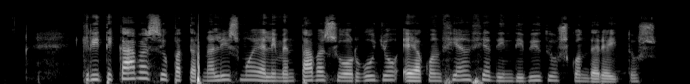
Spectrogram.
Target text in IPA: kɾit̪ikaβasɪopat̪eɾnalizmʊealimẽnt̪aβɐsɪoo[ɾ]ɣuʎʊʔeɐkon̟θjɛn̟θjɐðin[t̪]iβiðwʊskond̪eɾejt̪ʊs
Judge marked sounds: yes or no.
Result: yes, no

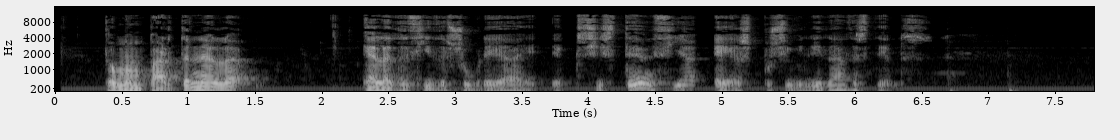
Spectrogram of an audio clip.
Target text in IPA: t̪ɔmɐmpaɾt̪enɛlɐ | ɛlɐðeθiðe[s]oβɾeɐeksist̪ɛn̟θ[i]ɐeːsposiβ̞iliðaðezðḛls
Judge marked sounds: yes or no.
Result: yes, no

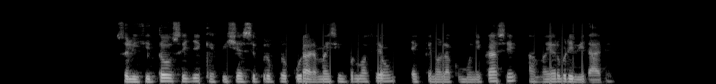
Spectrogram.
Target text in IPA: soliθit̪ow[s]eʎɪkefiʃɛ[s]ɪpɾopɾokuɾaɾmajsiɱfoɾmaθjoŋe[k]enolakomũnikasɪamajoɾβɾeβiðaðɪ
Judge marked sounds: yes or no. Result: yes, yes, yes

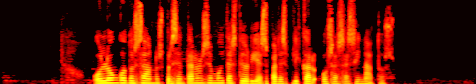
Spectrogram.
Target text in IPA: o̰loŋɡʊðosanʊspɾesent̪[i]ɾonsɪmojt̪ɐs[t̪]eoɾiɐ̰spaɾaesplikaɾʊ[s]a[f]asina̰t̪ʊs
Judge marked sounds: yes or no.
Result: no, yes, yes, no

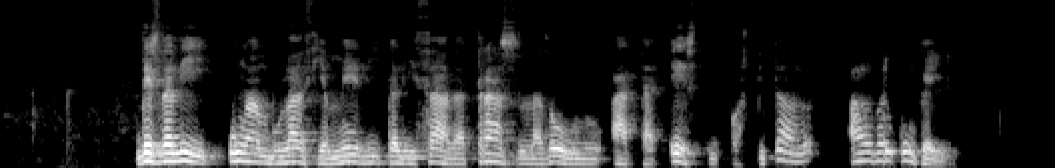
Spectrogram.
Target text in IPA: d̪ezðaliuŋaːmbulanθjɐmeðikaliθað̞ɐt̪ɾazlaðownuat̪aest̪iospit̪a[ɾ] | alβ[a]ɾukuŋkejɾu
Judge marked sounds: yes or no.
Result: no, yes

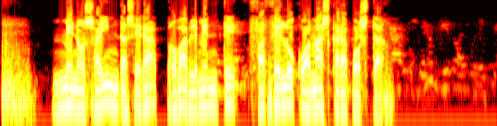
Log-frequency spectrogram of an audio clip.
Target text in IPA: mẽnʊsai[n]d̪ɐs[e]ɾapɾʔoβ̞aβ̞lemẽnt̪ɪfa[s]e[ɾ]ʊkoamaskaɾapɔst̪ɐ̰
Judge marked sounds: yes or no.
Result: yes, yes, no, no

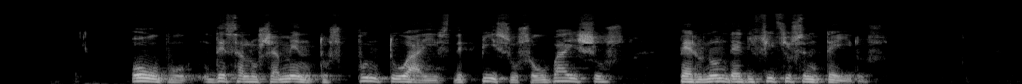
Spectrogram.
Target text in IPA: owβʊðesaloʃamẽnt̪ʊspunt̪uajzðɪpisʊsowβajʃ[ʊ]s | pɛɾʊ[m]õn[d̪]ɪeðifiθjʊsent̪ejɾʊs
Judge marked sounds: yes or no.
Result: yes, no, yes

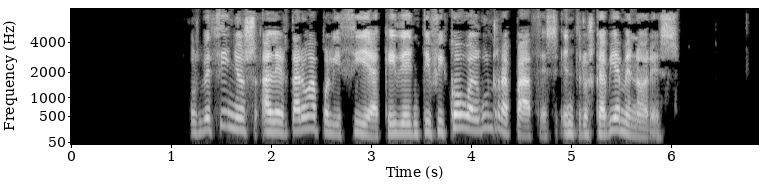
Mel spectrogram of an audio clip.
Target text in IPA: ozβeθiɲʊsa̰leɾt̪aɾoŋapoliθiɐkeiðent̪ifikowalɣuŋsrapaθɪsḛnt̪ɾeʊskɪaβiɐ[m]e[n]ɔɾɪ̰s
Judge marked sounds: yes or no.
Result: yes, yes

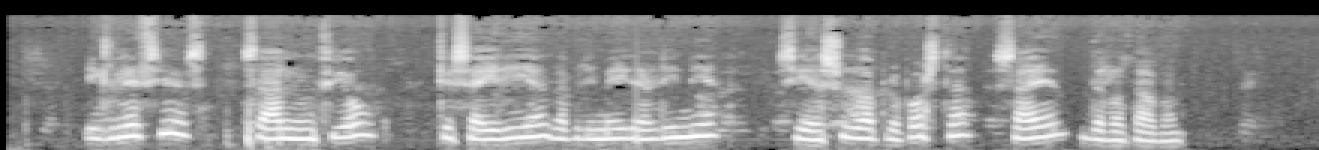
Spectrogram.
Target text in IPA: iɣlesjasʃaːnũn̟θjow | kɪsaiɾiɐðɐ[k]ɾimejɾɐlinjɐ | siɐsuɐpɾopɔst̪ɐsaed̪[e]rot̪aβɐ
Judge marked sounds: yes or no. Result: no, yes

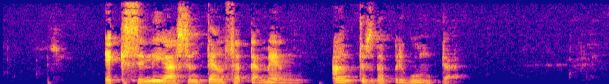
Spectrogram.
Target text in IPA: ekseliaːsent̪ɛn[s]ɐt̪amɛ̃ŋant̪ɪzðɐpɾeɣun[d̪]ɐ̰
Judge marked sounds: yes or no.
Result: no, no

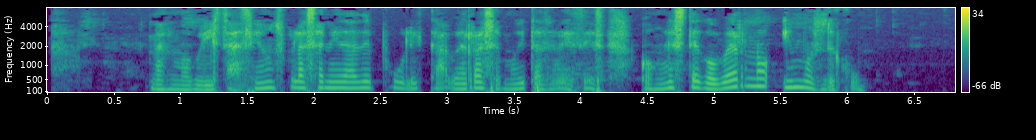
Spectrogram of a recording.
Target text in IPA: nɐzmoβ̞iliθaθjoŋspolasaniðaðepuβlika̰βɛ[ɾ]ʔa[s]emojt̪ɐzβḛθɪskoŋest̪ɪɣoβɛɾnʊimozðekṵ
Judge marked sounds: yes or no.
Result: no, yes

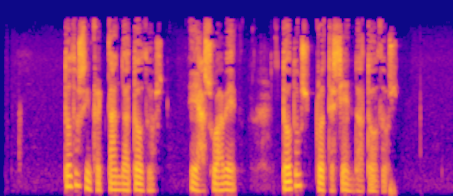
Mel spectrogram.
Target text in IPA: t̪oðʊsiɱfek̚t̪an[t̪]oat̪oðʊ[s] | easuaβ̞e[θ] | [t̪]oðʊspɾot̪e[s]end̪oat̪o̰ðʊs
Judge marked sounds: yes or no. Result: no, yes, yes, yes, no

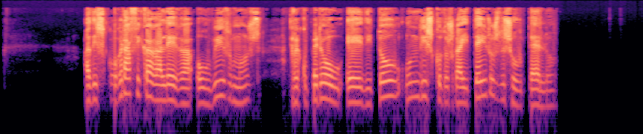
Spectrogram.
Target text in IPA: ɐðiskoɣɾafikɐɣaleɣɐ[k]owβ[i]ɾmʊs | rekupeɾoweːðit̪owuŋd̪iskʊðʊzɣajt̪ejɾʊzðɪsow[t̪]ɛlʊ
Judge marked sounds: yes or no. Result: no, yes, yes

